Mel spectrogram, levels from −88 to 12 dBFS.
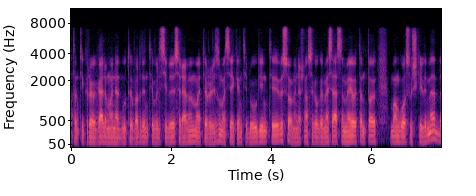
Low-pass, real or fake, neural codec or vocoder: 7.2 kHz; fake; codec, 16 kHz, about 1 kbps, DyCAST, with the encoder's durations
